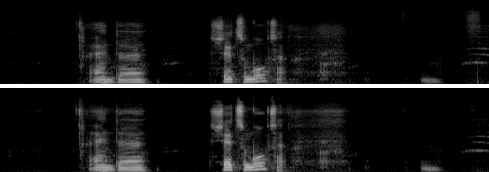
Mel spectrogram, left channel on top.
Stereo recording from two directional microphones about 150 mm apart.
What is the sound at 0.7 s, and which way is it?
Speech, 50° right (ahead or behind).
